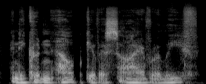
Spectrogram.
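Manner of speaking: plain reading voice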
